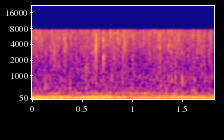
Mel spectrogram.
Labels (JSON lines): {"label": "anthrophony, boat engine", "recorder": "SoundTrap 500"}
